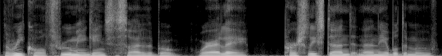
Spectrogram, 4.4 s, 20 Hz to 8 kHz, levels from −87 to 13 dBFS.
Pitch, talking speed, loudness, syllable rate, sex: 125 Hz, 260 wpm, -17 LUFS, 6.9 syllables/s, male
